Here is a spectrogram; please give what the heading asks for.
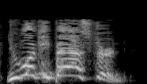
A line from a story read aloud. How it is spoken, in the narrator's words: He cried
